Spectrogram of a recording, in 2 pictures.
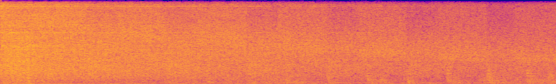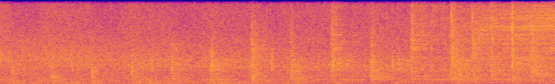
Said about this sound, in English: Giant sparks of static electricity, up to a billion volts, rip the air apart. In that instant, we see a brilliant bolt of light race across the sky. Lightning strikes.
